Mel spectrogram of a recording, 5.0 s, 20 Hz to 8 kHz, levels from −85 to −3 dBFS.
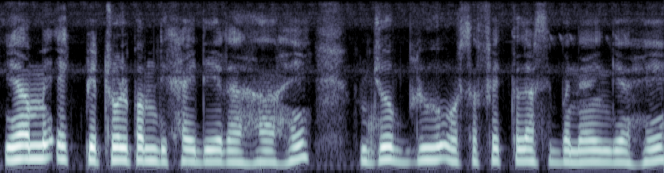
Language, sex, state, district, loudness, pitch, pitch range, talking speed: Hindi, male, Arunachal Pradesh, Longding, -19 LUFS, 160 Hz, 150-175 Hz, 205 wpm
